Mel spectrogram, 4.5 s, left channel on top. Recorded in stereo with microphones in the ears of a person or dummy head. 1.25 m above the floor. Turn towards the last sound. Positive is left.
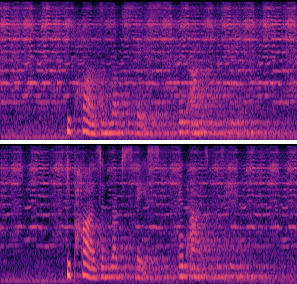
turn(degrees=-60)  # may be behind; listen again after turning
